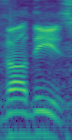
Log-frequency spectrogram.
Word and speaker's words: Valdez: It's pronounced Valdez for some reason.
